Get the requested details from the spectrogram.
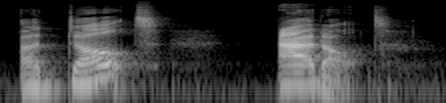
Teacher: some people that pronounce it adult where the first syllable is accented and instead of having a schah sound it's a short a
